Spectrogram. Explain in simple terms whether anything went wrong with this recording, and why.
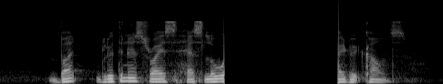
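Something did go wrong. There's an audio dropout to silence from 2.24 to 3.38 s, where the speech cuts off mid-flow and leaves dead, total silence, not even room noise. That points to the input likely being lost while recording carried on, so just over a second is gone.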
